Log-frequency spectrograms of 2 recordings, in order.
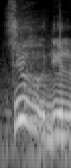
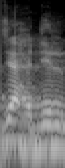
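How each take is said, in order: First: The first vowel is a rounded 'u' sound. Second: The first vowel is an open 'a' sound. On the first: A trial felt too heavy to bear. "yang kedua dengan dhammah juhdil" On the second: A heavy trial. "Yang pertama tadi dengan fathah jahdil"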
